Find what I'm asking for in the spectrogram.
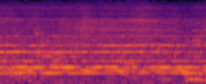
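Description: A Walt Disney World Railroad train rolls along with a continuous, even rumble and a steady tonal whine over it for the whole moment.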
